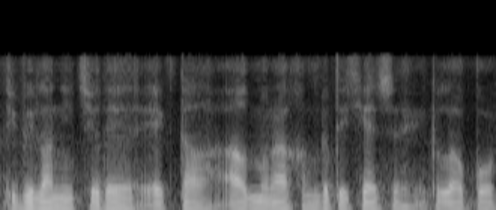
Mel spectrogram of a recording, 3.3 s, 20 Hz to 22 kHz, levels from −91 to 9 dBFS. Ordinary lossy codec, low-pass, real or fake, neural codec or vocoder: none; 7.2 kHz; fake; codec, 16 kHz in and 24 kHz out, 0.9 kbps, LongCat-Audio-Codec, four codebook decoder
